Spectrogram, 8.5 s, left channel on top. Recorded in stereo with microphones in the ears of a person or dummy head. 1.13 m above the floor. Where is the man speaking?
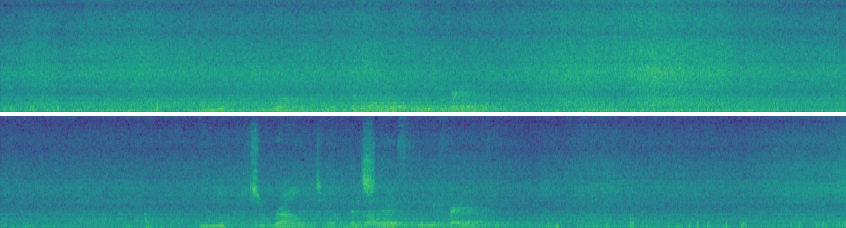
40° right (ahead or behind), 0.6 m.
